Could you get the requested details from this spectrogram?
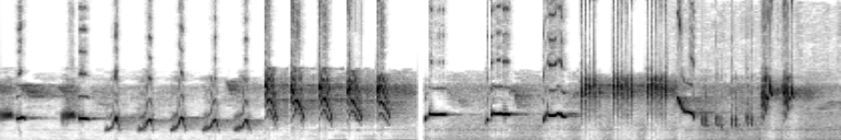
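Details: Songbird tutor recording of Javan white-eye and mugimaki flycatcher: a rhythmic series of descending slurred whistles, then high trilled bursts, short flat whistles and a final cascade of falling chirps.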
